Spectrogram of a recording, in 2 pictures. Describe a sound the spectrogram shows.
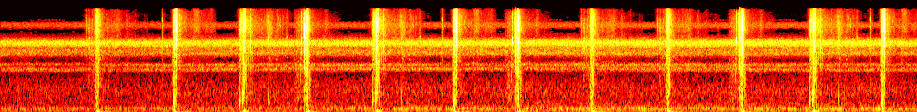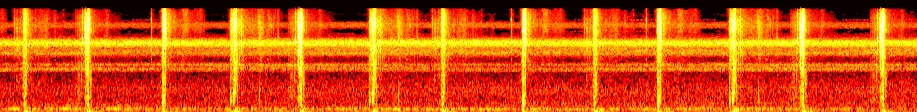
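Footsteps crunch slowly and steadily over dry leaves.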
